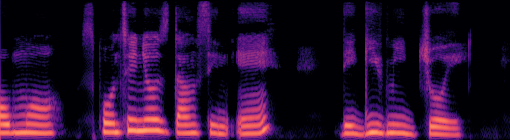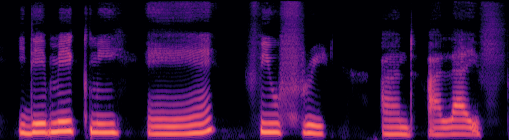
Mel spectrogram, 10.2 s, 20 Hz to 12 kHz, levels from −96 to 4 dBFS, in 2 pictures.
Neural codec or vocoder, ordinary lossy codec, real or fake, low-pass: codec, 24 kHz, 0.9 kbps, DualCodec; none; fake; none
